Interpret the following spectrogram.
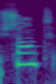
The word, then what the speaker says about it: chantes: observez je chante tu chantes il elle chante il elle chante la prononciation est identique ce n'est que l'écrit qui est modifié qui change je chante tu chantes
